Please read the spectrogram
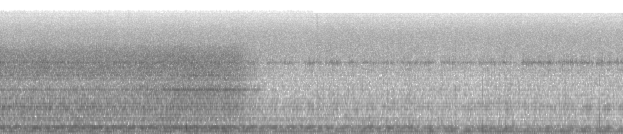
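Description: Steady mains hum and hiss from an old film soundtrack, with no distinct sounds over it. The hiss drops noticeably about five seconds in, and a faint high whine stays on throughout.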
